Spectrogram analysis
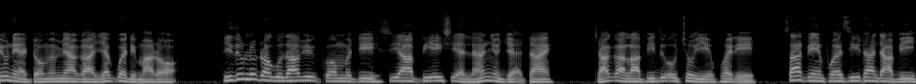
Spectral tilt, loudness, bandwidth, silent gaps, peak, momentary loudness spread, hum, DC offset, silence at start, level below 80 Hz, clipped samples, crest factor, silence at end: -7 dB/octave; -31 LUFS; 11 kHz; none; -14 dBFS; 4 LU; none; under 0.1%; 0 s; -64 dBFS; under 0.1%; 16 dB; 0 s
